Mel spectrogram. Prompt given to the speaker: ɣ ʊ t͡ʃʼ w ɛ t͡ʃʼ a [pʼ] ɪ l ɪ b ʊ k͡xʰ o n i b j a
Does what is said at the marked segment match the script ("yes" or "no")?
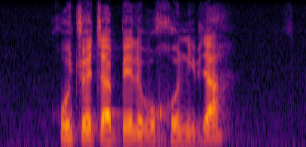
yes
